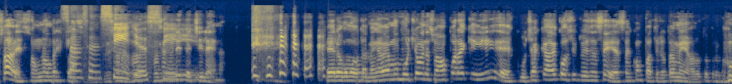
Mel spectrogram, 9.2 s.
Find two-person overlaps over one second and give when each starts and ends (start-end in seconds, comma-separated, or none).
0.7-2.6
